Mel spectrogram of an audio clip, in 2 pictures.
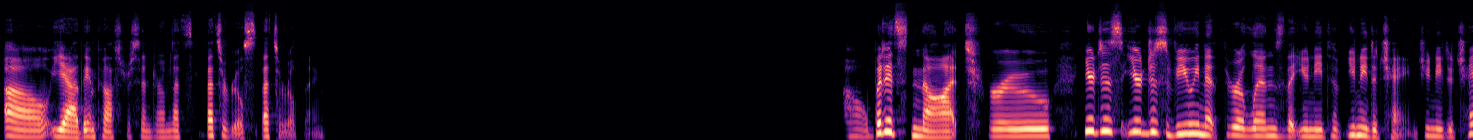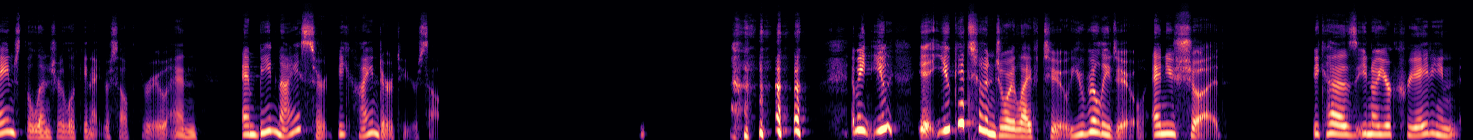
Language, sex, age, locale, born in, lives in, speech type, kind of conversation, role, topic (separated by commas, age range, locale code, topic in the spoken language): English, female, 50-54, en-US, United States, United States, conversation, advice, advisor, How can I better balance my work responsibilities with my personal life?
